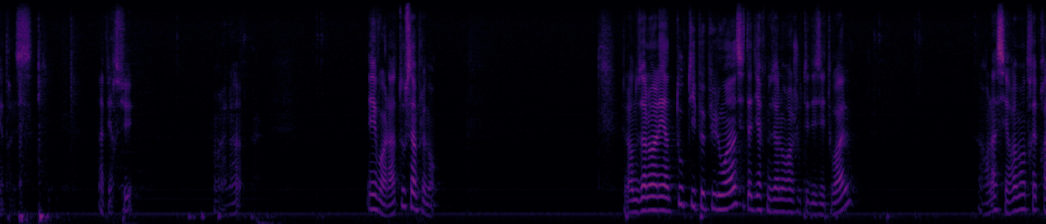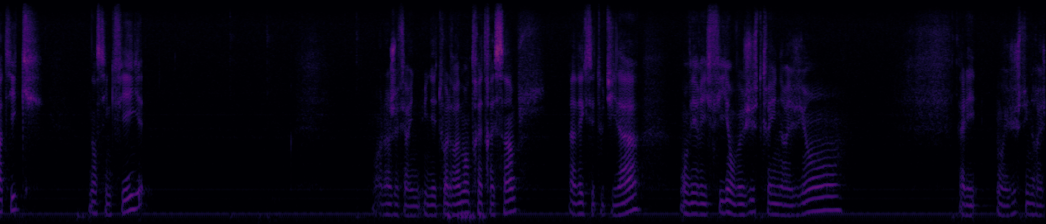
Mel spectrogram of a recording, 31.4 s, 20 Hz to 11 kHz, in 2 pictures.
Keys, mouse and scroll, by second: 0.4 KP_4, 0.7 s, 1.7 click, 2.7-4.3 drag, 4.9 click, 10.4 click, 13.3 click, 14.8-16.3 drag, 19.9 click, 22.5 click, 24.6 click, 27.2 click, 30.1 click, 31.1 click.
